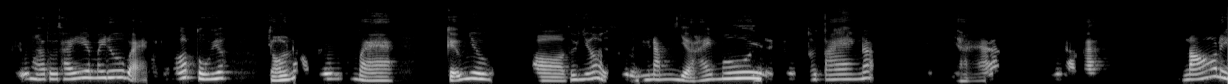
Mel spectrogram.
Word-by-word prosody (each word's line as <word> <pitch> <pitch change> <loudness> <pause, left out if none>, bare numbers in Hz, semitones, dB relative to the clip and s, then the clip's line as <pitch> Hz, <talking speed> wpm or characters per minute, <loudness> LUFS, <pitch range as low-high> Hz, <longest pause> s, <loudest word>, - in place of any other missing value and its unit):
kiểu, 475 - -3
hả 240 - 0
tui 245 - +2
thấy 255 +4 +2
á - - +5
mấy 310 - +3
đứa 320 +1 +3
bạn 275 - 0
ngồi - - -31
trong 245 - -32
lớp 315 +1 +2
tui 255 0 +5
á, 285 - +4 0.4
trời 190 -1 +2
ơi 205 - +7
nó 260 - +1
học - - -14
luôn 250 0 0
bà, 180 -7 -1 0.5
kiểu 190 +3 +4
như, 260 -2 +5 0.4
ờ, 170 -2 -1
tui 220 - +1
nhớ 245 +5 0
hồi 280 - +1
xưa - - -6
hình 195 - -4
như 215 - -1
5:20 230 - +2
là - - -10
trường - - -11
tui 230 - -7
tan 235 +2 -3
đó, 295 +2 -1 0.8
thì - - -32
hả, 160 +2 -10 0.7
đứa 485 - -10
nào - - -5 0.2
ta, 180 - -17 0.8
nó 245 - +3
đi 310 -4 +3
245 Hz, 200 wpm, -21 LUFS, 210-280 Hz, 0.8 s, ơi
